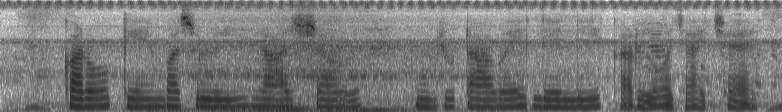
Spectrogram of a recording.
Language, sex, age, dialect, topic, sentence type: Maithili, female, 18-24, Angika, banking, statement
